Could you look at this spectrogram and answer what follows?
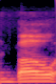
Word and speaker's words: Bow: We Bow, New pronounce it Hampshire.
